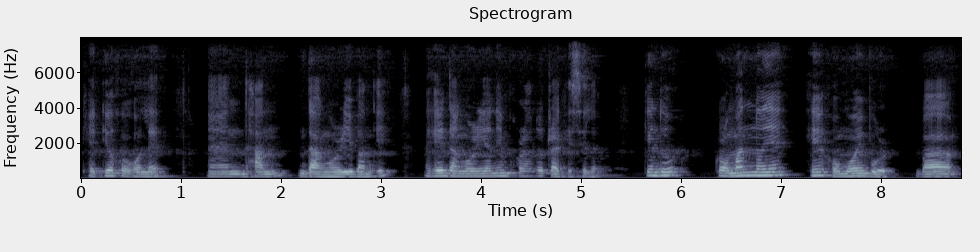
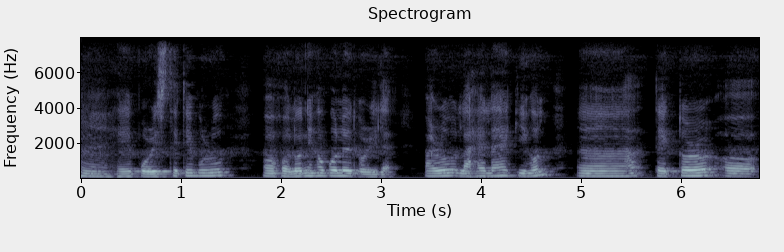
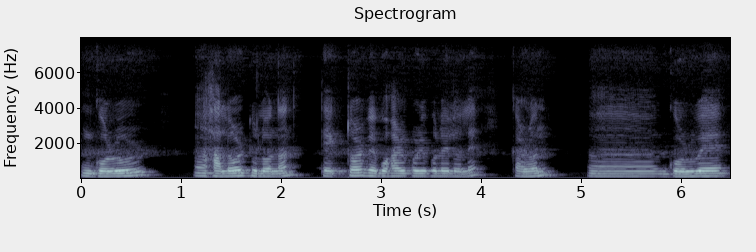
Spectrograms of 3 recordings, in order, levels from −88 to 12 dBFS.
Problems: none marked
